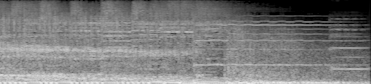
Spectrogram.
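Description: A loud explosion sound effect: a dense, roaring blast with deep rumble and crackling debris that sustains for several seconds, then thins out into a faint high ringing tone. No one speaks.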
